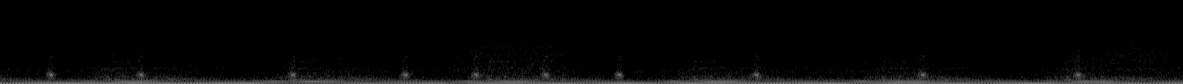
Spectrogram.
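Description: Short soft interface blips sound again and again as items are moved.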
